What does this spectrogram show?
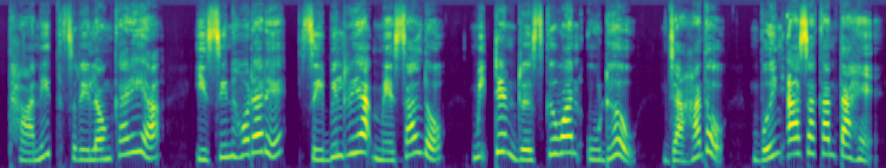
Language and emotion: Santali, surprised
